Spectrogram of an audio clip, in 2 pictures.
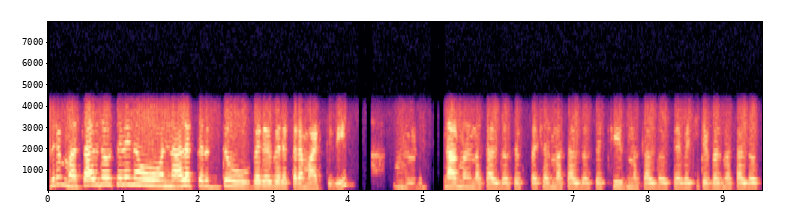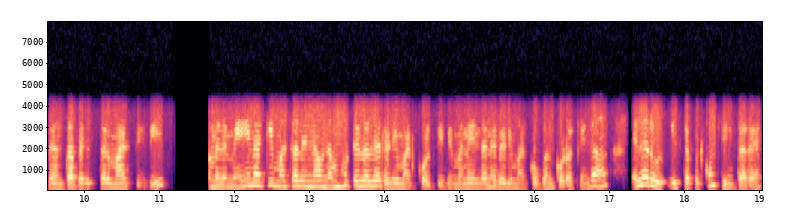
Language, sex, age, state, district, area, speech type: Kannada, female, 30-45, Karnataka, Shimoga, rural, conversation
